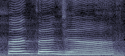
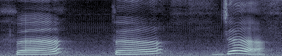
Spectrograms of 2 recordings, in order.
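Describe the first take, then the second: First: The syllables are said quickly, run together. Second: The syllables are said slowly and separately.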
